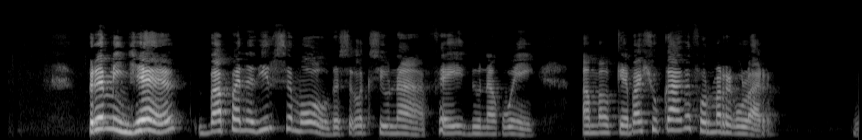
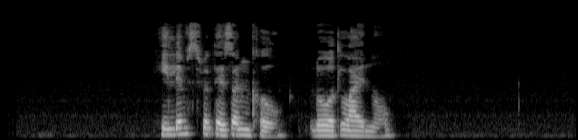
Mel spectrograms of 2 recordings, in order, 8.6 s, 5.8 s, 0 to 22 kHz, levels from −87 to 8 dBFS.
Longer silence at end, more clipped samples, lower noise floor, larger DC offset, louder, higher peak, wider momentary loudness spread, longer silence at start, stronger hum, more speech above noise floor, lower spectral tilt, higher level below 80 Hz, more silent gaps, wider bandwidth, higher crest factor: second, 0.9 s vs 1.85 s; neither; first, -82 dBFS vs -69 dBFS; neither; about the same, -26 LUFS vs -24 LUFS; first, -4 dBFS vs -8 dBFS; first, 19 LU vs 13 LU; second, 0.6 s vs 1.6 s; neither; first, 55 dB vs 46 dB; second, -3 dB/octave vs -6 dB/octave; second, -88 dBFS vs -76 dBFS; neither; second, 9.2 kHz vs 11.5 kHz; first, 26 dB vs 20 dB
